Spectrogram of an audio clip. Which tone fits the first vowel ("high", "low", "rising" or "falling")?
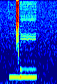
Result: high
